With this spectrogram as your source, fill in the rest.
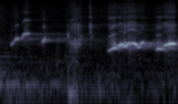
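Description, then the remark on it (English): Someone whistles, first a few short pitched chirps, then a longer, louder sustained tone that wavers slightly before ending, with a brief breathy burst in between. “So I can whistle and”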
